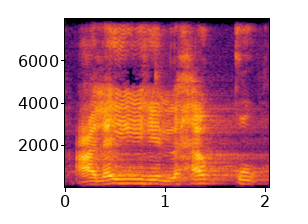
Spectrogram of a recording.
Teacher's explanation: ہا کو حلق سے ادا کریں گے، قوف کو پر پڑھیں گے کیونکہ قوف حروف مستعلیہ میں سے ہے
